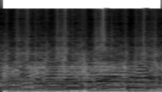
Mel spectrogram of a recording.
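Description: A güiro scraped in a quick, even rhythm, about four to five strokes a second, with voices faintly behind it.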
